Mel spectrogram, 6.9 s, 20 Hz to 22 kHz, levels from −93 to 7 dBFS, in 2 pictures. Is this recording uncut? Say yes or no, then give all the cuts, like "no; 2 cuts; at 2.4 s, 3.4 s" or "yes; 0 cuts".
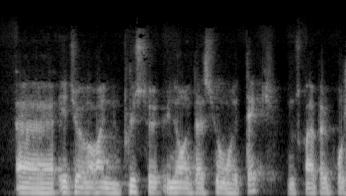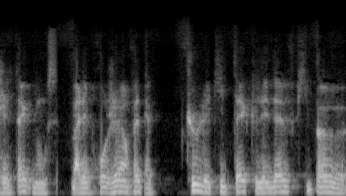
no; 4 cuts; at 1.6 s, 2.9 s, 4.0 s, 4.9 s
